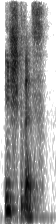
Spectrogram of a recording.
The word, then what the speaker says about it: Istres: ich hätte das heißt Istres. – Istres. Istres. – Schwäbisch, also, Istres. Wir finden es gleich heraus. Das wird ausgesprochen. Istre. Istre, da haben wir es, hört sich ja fast, hört sich ja fast norwegisch an, Mensch.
